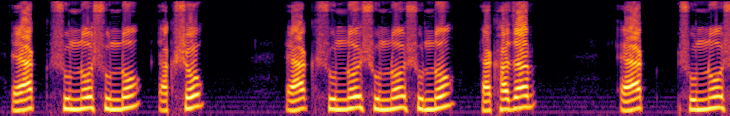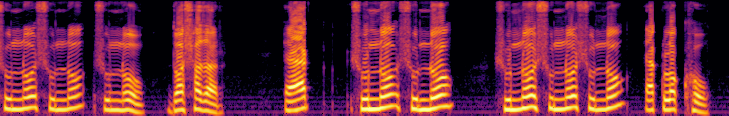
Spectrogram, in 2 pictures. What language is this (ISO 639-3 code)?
ben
